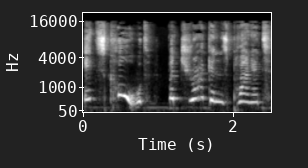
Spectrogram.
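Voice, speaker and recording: A put-on character voice, squeaky and extremely high-pitched, delivered at a fairly slow pace. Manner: nervous, fearful.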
